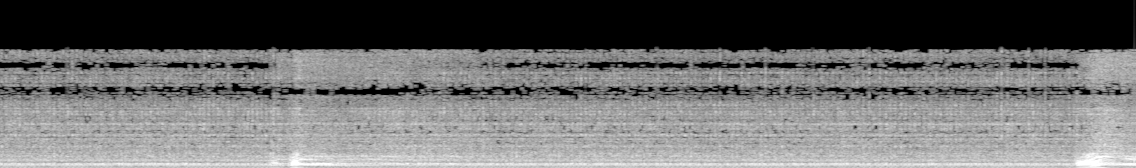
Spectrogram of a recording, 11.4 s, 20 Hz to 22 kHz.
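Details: Stihl MS170 chainsaw after a new fuel line and a swap from a non-adjustable Chinese carburetor to the original Zama: steady buzzy idle that picks up cleanly on two short throttle blips, then settles. It previously wouldn't start and idled very high; now runs well.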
